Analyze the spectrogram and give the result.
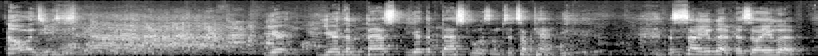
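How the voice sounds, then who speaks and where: On a pub comedy stage, a young man from Texas delivers a chatty set full of self-deprecation and frequent laughter. He speaks in a high voice with lively intonation, unhurried and leaving long pauses, and the roomy recording carries a faint murmur from the crowd.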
